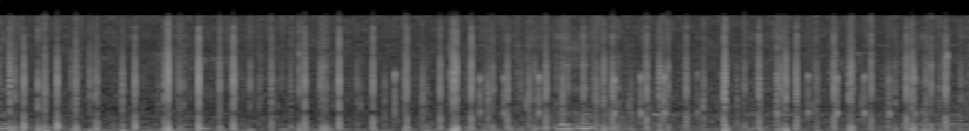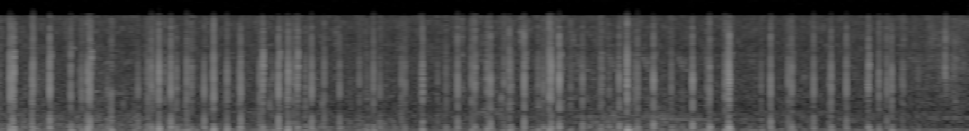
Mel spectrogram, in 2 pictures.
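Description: A small brown leather zip wallet is held flat against a furry mic windscreen and tapped and scratched with long nails and fingertips. The result is a dense, steady patter of quick, dull taps mixed with soft scratching, heavy in low thumps with very little high end, and continuing evenly for the whole clip.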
